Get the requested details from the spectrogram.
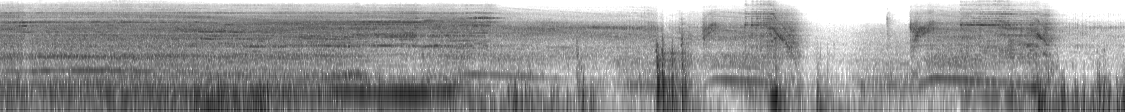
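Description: A circular saw whines loudly as it cuts through wood.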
